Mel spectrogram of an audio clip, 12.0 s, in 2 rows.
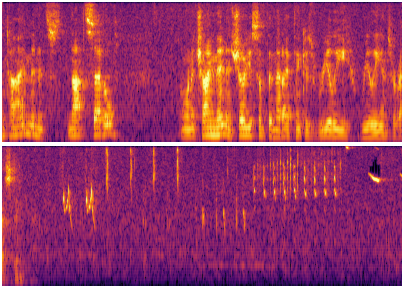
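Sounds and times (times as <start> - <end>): small birds chirping: 6.8 - 12.0
buzzy bird trill: 6.9 - 8.0, 8.6 - 12.0.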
